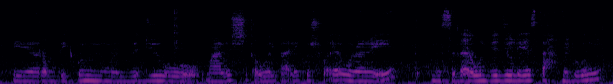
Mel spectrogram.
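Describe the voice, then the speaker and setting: There is noticeable background noise and audible room echo around a woman speaking. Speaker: cooking and lifestyle vlogger. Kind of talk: casual vlog monologue to viewers. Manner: halting, with many fillers.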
